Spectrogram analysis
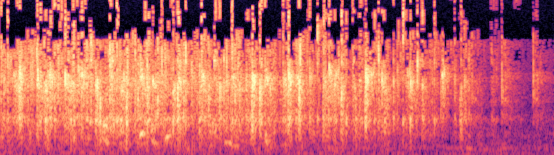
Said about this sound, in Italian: un applauso, grazie.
